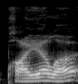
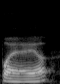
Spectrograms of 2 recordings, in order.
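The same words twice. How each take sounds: First: Paella is said in a common English-style way. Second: Paella is said in the Spanish-style way.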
